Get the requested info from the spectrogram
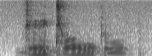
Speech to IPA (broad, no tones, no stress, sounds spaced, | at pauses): ɡ e dʲ o w | ɾ u p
